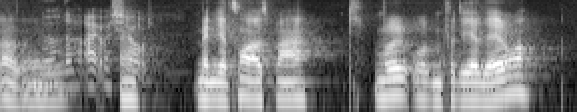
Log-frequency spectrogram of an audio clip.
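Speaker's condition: Muscular dystrophy (muskelsvind); recessive

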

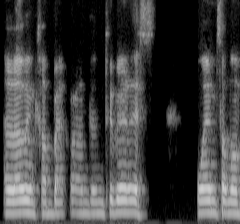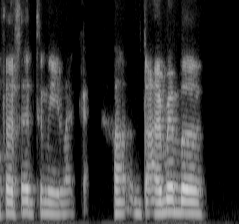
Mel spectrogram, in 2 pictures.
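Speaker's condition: Cerebral palsy; wheelchair user

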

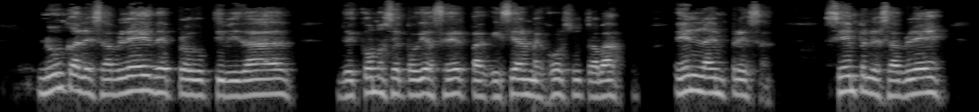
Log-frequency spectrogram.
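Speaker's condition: Parkinson's disease; onset 12 to almost 13 years ago, age 93, dopamine pills, affects smell, taste, balance, body rigidity

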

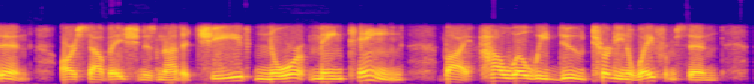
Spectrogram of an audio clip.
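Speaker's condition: No condition

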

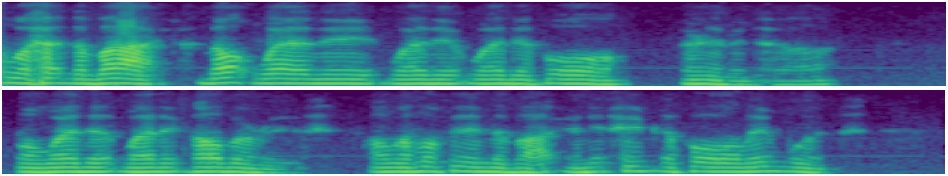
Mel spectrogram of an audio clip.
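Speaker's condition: Parkinson's; citing Parkinson's

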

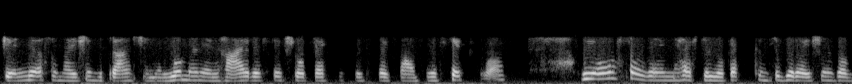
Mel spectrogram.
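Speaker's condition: No condition

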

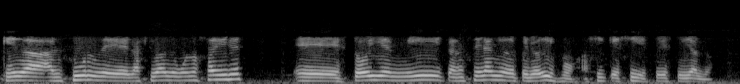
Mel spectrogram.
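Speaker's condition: Cleft lip; congenital cleft lip, only lip affected, lip not yet surgically corrected; nasal pronunciation, reduced diction, voice not produced normally, difficulty noticeable in broadcasts

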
